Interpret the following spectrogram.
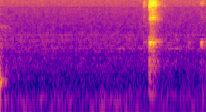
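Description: Near silence: quiet room tone, broken by one short click about a second and a half in.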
